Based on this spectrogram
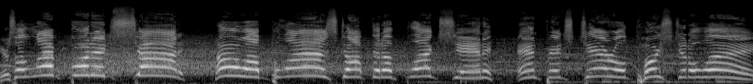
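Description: Noticeable background noise sits under speech delivered at a very slow pace. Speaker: live match commentator. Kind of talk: live sports commentary over match highlights. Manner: animated, exclaiming at goals.

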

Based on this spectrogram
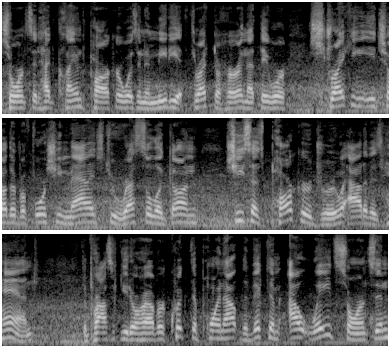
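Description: A man talking at a fairly quick pace with very even loudness, dry sound with no echo, and noticeable background noise. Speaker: TV news reporter. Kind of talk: live news report. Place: street. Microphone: handheld.

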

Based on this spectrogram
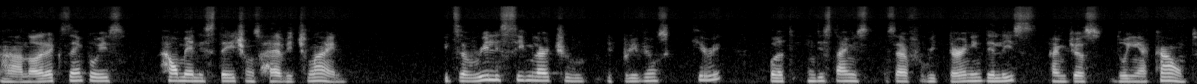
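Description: Recorded dry with no echo, a man with a Portuguese accent talks at a moderate pace in a fairly high pitch with ordinary pitch variation. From Brazil. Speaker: software developer. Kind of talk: conference lightning talk. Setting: video call. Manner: halting. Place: home room. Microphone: headset.

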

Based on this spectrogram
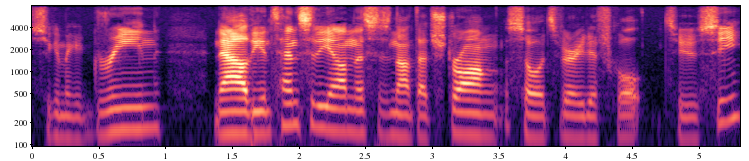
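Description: In a very clean recording with a silent background, a man with an American accent talks at a very fast pace in a bright, sharp tone, with lively intonation and a fairly high pitch. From New York. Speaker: YouTuber. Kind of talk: tutorial. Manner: casual.

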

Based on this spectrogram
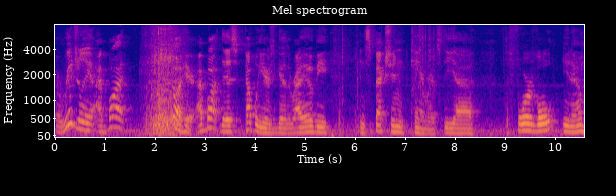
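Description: Over light background noise, a man talks at a fairly slow pace with very wide pitch swings. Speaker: handyman reviewing a tool. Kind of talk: casual product review chat. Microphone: phone near.

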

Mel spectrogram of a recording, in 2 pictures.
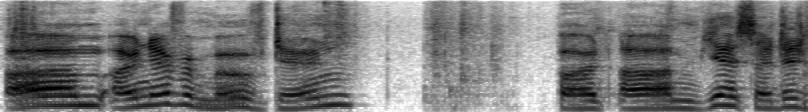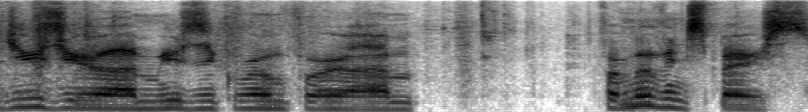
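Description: A put-on character voice with a deadpan tone, pitched low to middle. It moves at a very slow pace. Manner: casual, deadpan.

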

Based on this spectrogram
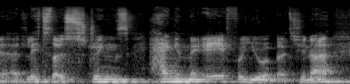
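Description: Moderate pace from a man's voice. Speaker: reaction video host. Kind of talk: casual reaction commentary. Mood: reflective, calm, enthusiastic.

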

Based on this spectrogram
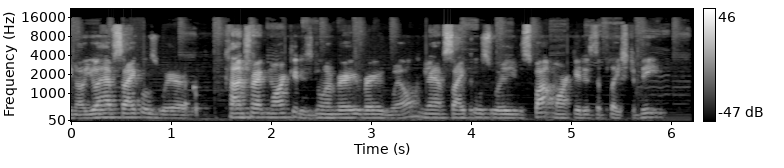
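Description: Over faint background music, a man talks at a very fast pace. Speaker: remote guest. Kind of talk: interview answer. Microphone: video call.

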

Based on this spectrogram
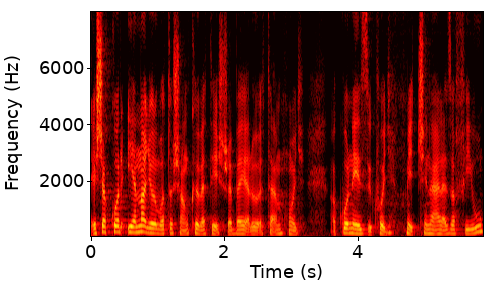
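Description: At a moderate pace with ordinary pitch variation, the voice comes through a very clean recording with a silent background. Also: woman, very deep, low pitch for a woman. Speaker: volunteer aid worker. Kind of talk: interview.

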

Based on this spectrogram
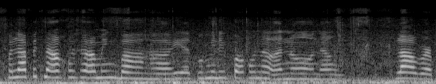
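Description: Loud background noise surrounds a woman speaking at a moderate pace, in a dry sound with no echo. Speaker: vlogger. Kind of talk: casual vlog chat. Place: street. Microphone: phone near.

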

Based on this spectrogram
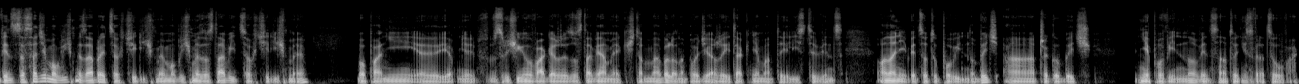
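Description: Very fast and very deep, a man's low-pitched voice moves with ordinary pitch variation in a dry, close sound with no echo. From Poland, Kuyavian-Pomeranian region. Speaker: podcast host and tour guide. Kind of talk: solo podcast monologue.

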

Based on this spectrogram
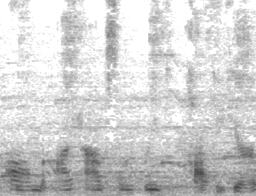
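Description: The speaker is a woman. Clear music plays in the background. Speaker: travel vlogger. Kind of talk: casual vlog chat. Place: shop. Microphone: phone near.

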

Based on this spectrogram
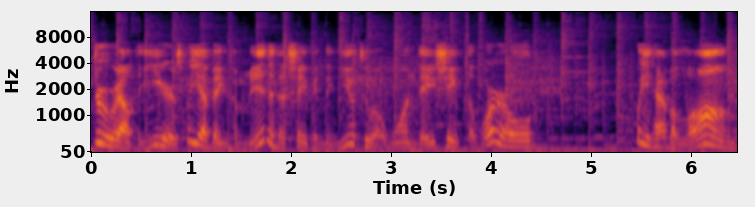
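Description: Over clear music in the background, a man does a put-on character voice at a fairly high pitch and a moderate pace. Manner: solemn, pompous.

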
